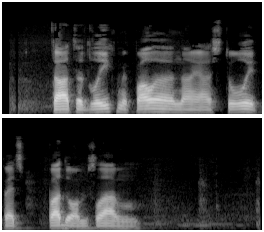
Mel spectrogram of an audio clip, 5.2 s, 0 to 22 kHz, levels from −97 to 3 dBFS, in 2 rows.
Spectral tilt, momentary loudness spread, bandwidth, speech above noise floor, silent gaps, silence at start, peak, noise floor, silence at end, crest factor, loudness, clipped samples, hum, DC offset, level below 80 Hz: -7.5 dB/octave; 13 LU; 9.2 kHz; 45 dB; none; 0.5 s; -2 dBFS; -67 dBFS; 1.25 s; 22 dB; -22 LUFS; under 0.1%; none; under 0.1%; -60 dBFS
